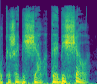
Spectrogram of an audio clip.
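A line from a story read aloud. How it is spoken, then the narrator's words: Whispering. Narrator (Russian): шептал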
